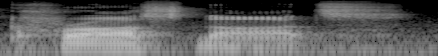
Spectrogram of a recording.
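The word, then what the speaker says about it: X-Nauts: it'll tell you that you're supposed to pronounce it cross instead of X which also means Tech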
